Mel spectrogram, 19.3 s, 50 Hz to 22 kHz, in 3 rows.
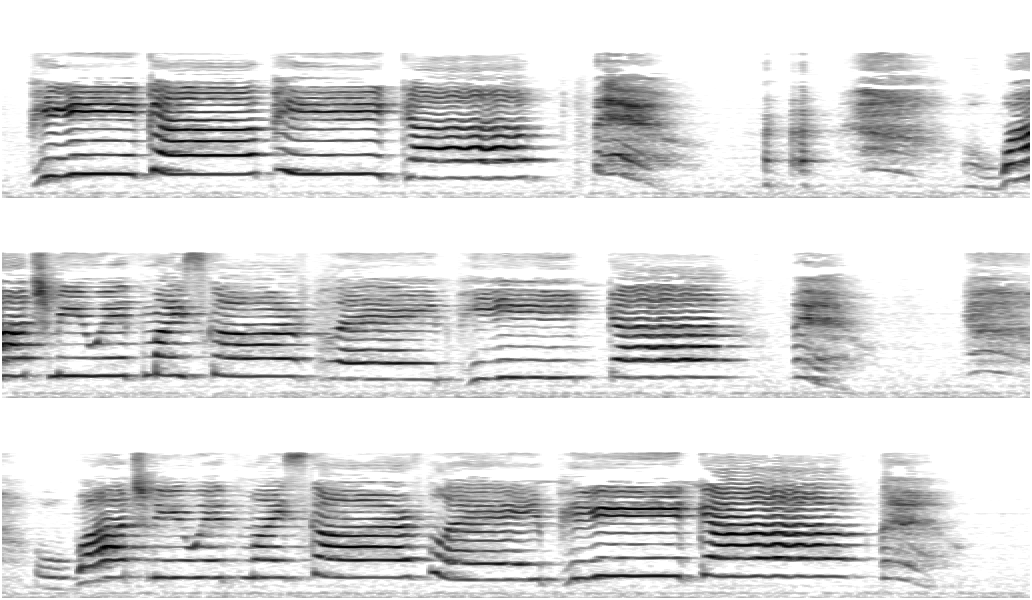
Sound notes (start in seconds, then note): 4.8 laughing; 5.3 gasping; 12.4 gasping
